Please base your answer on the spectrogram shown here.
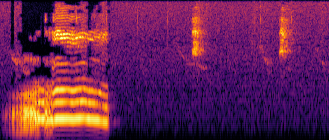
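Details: A dog howls: one loud tonal wail about a second long with a slight falling end and rich harmonics, followed by two faint short clicks or taps in near silence.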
